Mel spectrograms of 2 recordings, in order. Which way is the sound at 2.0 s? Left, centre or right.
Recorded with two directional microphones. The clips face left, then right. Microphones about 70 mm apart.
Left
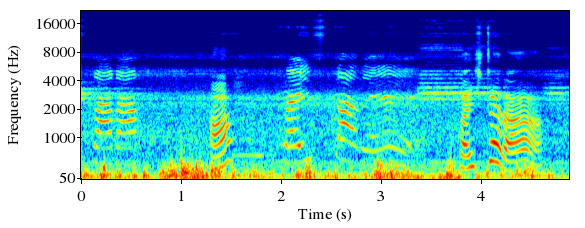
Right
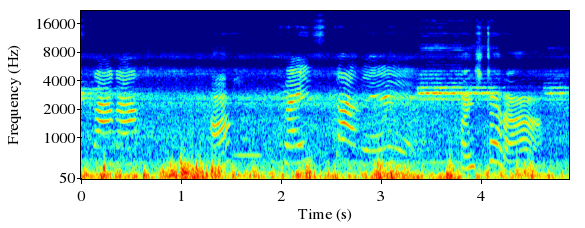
Left.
